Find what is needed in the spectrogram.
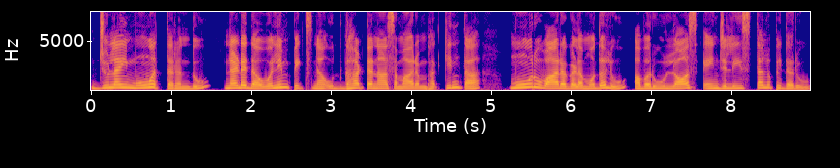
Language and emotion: Kannada, neutral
